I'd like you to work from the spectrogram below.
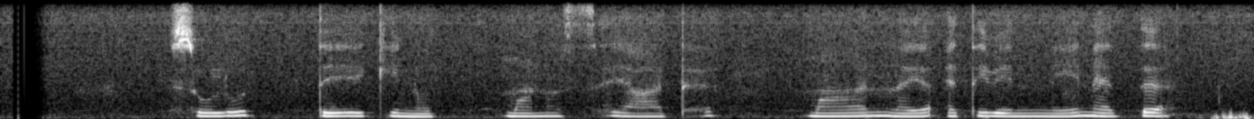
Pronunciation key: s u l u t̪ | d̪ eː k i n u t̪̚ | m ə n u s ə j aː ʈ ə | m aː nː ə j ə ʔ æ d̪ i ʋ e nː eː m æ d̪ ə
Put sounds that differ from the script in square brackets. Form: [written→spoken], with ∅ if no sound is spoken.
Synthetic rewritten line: s u l u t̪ | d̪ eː k i n u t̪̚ | m [ə→a] n u s ə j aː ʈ ə | m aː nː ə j ə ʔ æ [d̪→t̪] i ʋ e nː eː [m→n] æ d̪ ə

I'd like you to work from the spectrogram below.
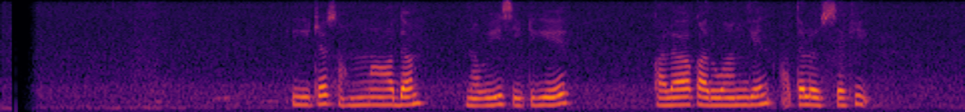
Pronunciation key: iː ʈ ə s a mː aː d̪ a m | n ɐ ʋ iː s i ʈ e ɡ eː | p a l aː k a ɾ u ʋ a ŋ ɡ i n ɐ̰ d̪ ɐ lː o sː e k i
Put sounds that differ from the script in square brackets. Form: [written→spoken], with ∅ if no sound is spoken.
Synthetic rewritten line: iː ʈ ə s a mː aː d̪ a m | n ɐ ʋ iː s i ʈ [e→i] ɡ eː | [p→k] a l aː k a ɾ u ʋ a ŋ ɡ [i→e] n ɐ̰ [d̪→t̪] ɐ [lː→l] o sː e k i

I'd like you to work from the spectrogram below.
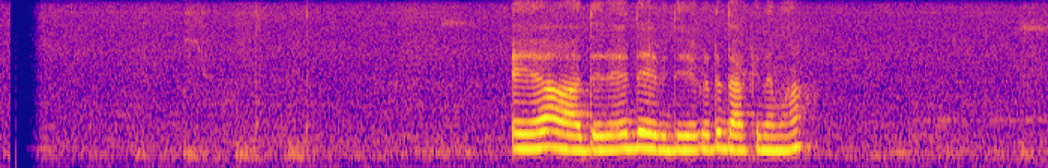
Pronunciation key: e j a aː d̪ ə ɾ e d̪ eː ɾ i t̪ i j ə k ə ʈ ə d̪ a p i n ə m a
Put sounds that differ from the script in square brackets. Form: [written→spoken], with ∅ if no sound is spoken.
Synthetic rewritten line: e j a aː d̪ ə ɾ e d̪ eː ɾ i [t̪→d̪] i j ə k ə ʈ ə d̪ a [p→k] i n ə m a

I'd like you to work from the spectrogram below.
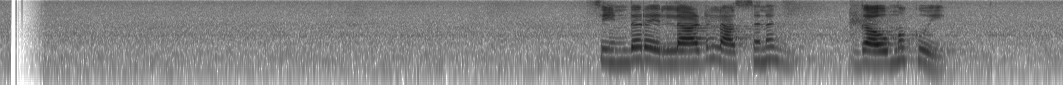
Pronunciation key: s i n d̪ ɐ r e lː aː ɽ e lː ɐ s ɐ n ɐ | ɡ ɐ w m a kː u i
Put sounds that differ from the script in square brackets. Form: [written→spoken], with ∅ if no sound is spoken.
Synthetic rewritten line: s i n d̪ ɐ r e lː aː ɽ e [lː→l] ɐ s ɐ n ɐ | ɡ ɐ w m [a→ɐ] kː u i

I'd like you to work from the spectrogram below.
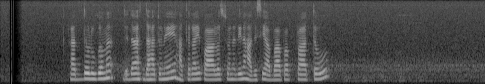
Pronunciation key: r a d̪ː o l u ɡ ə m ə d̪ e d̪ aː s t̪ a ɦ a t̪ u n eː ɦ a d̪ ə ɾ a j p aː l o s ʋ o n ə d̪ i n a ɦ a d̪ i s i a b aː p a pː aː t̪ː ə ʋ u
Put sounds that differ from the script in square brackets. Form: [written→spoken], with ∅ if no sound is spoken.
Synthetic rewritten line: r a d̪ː o l u ɡ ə m ə d̪ e d̪ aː s [t̪→d̪] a ɦ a t̪ u n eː ɦ a [d̪→t̪] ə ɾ a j p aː l o s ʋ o n ə d̪ i n [a→ə] ɦ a d̪ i s i a b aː p a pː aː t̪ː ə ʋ u

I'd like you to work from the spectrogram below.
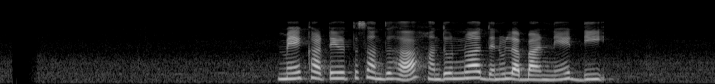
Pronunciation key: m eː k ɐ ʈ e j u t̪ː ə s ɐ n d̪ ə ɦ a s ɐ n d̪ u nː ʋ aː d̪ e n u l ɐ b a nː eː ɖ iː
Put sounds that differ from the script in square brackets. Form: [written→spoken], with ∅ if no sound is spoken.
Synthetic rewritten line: m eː k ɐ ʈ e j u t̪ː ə s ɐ n d̪ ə ɦ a [s→h] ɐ n d̪ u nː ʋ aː d̪ e n u l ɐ b a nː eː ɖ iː

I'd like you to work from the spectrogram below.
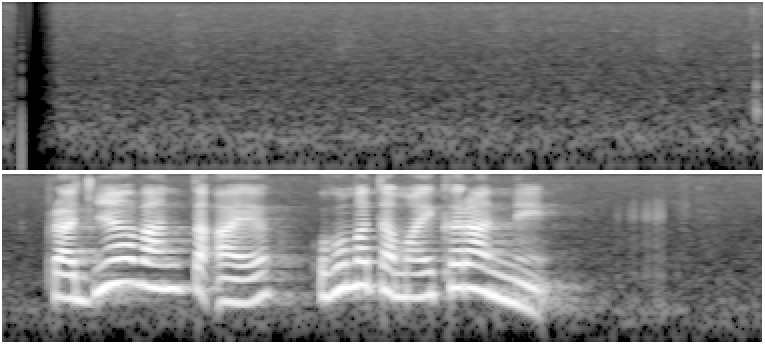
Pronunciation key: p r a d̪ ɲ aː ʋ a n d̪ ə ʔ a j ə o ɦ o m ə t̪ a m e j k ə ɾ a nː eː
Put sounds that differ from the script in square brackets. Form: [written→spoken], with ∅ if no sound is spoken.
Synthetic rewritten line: p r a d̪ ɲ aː ʋ a n [d̪→t̪] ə ʔ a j ə o ɦ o m ə t̪ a m [e→a] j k ə ɾ a nː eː

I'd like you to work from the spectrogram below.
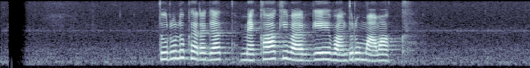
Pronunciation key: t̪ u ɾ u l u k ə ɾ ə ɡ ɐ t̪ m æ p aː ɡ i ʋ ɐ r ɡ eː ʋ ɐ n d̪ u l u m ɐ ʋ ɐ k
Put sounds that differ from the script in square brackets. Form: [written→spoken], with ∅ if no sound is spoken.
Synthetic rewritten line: t̪ u ɾ u l u k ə ɾ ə ɡ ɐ t̪ m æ [p→k] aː [ɡ→k] i ʋ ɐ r ɡ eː ʋ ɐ n d̪ u [l→ɾ] u m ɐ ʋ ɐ k

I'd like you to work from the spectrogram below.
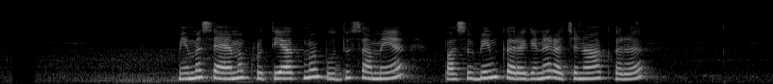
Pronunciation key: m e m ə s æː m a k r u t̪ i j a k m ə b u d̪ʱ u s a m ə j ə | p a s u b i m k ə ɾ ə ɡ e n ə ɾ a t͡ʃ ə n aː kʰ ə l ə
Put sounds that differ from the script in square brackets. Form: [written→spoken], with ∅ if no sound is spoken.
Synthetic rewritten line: m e m ə s æː m [a→ə] k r u t̪ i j a k m ə b u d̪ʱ u s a m ə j ə | p a s u b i m k ə ɾ ə ɡ e n ə ɾ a t͡ʃ ə n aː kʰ ə [l→ɾ] ə

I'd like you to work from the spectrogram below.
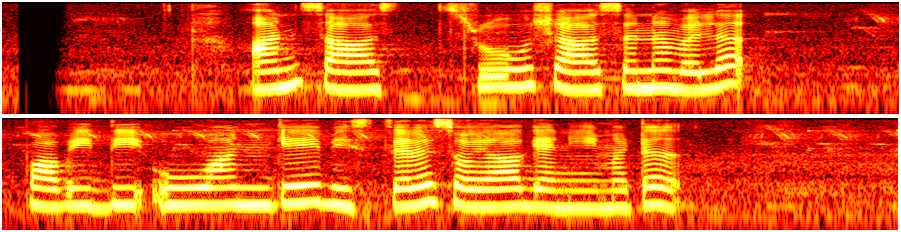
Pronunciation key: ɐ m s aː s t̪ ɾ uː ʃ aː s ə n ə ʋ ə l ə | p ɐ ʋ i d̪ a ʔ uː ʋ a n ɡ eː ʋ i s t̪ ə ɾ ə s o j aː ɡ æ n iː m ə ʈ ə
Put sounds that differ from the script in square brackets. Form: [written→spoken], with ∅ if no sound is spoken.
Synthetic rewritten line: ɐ [m→n] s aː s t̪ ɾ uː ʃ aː s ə n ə ʋ ə l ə | p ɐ ʋ i d̪ [a→i] ʔ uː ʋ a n ɡ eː ʋ i s t̪ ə ɾ ə s o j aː ɡ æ n iː m ə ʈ ə

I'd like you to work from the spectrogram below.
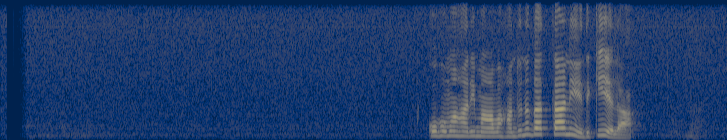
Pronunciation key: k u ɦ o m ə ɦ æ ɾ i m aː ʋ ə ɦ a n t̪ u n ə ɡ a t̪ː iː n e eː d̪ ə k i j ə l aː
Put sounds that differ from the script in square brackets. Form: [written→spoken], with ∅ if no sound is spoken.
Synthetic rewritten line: k [u→o] ɦ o m ə ɦ [æ→a] ɾ i m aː ʋ ə ɦ a n [t̪→d̪] u n ə ɡ a t̪ː [iː→aː] n e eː d̪ ə k i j ə l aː

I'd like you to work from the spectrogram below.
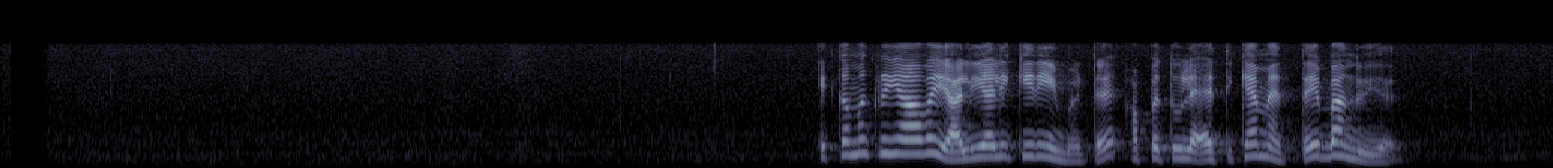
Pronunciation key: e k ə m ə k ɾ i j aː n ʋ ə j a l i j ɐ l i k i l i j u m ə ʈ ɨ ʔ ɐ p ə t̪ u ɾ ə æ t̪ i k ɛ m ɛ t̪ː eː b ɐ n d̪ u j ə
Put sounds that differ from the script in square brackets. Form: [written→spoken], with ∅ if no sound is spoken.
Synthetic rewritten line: e k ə m ə k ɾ i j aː [n→∅] ʋ ə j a l i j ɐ l i k i [l→ɾ] i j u m ə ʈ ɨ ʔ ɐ p ə t̪ u [ɾ→l] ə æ t̪ i k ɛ m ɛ t̪ː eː b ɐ n d̪ u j ə

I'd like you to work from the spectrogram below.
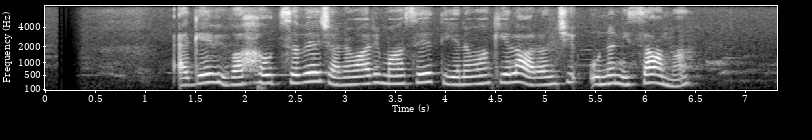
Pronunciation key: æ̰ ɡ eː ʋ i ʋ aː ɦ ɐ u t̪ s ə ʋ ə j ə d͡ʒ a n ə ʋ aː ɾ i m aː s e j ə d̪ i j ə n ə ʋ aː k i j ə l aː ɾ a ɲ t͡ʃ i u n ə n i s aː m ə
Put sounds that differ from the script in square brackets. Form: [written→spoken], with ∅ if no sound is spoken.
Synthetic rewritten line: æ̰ ɡ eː ʋ i ʋ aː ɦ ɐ u t̪ s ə ʋ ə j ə d͡ʒ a n ə ʋ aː ɾ i m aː s e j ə [d̪→t̪] i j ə n ə ʋ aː k i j ə l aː ɾ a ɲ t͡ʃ i u n ə n i s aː m ə

